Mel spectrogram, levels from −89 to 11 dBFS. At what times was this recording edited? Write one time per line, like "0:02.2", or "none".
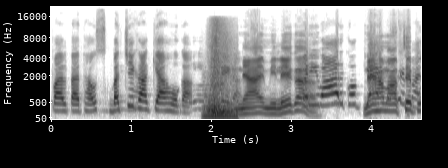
0:02.2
